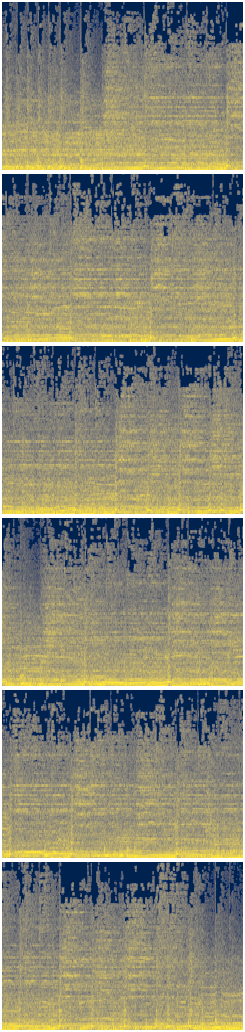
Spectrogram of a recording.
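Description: Rock band playing a song: drum kit with guitars and bass.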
